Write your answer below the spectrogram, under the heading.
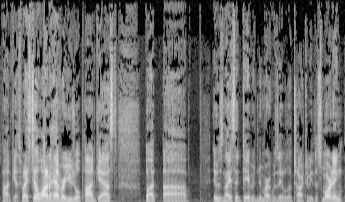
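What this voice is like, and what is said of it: Hoarse, partly lost voice. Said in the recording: “my voice is gone. It still is a little bit gone today. It's a little bit better, but you may be hearing a bunch of hacking and clearing of the throat”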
